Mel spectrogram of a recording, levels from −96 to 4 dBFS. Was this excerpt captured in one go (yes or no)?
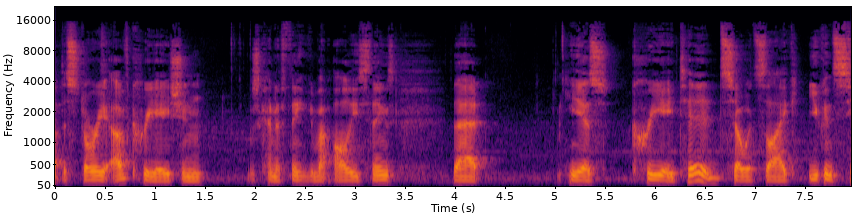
yes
